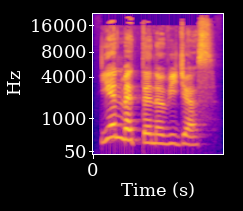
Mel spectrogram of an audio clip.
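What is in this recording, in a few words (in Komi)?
ен мед тэнӧ видзас, Komi, female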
